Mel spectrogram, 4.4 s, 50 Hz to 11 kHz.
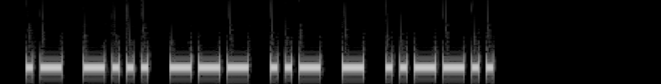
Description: Morse code, heard as a keyed tone, about 25 wpm, 700 Hz. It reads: ABOUT?
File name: practice / 25wpm / Sentences with 2-Word Phrases - 25wpm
